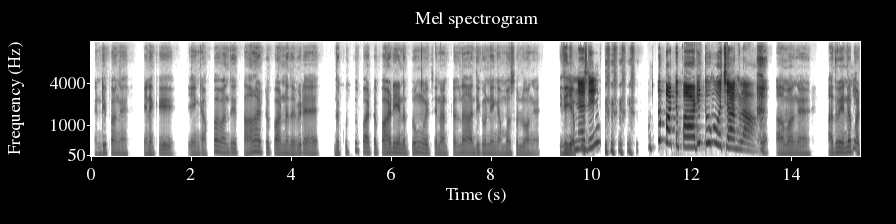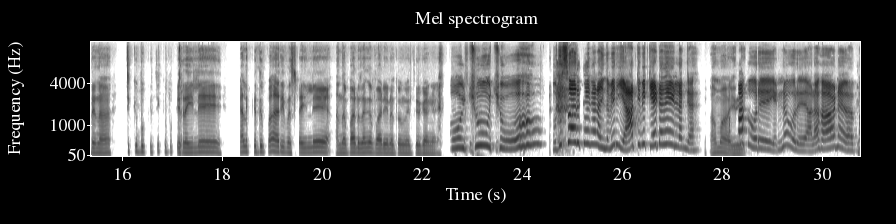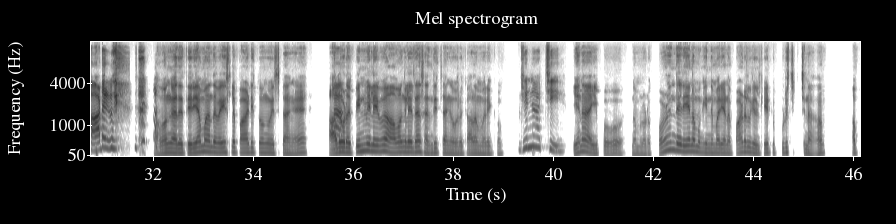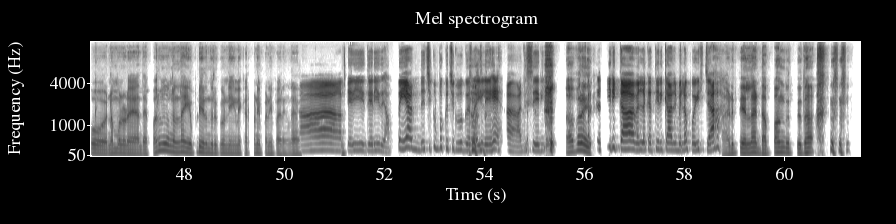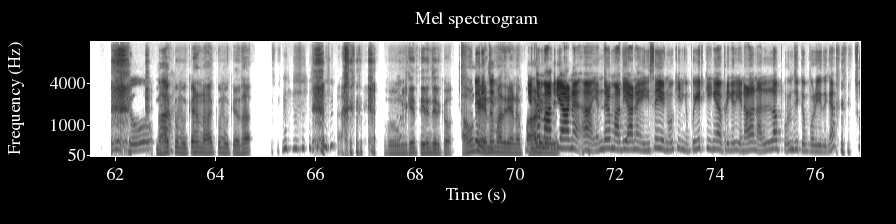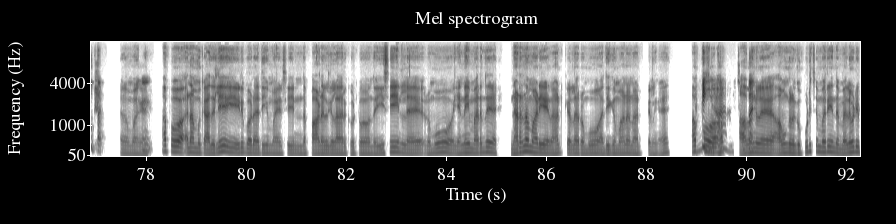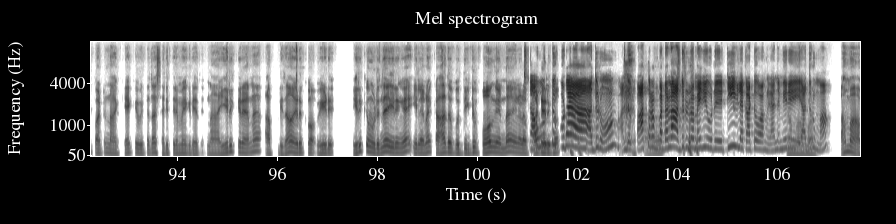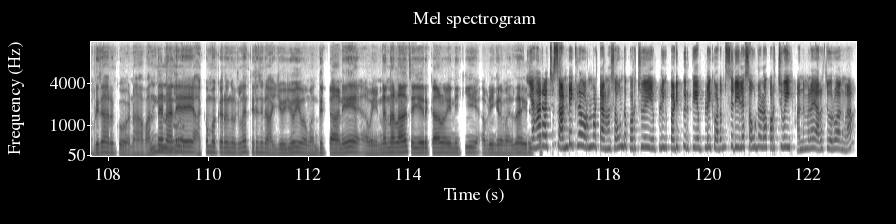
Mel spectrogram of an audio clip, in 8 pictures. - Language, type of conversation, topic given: Tamil, podcast, குடும்பம் உங்கள் இசை ரசனையை எப்படிப் பாதிக்கிறது?
- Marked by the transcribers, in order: surprised: "என்னது! குத்துப்பாட்டு பாடி தூங்க வச்சாங்களா?"; laughing while speaking: "இத எப்ப ஸ்"; tapping; laugh; singing: "சிக்கு புக்கு சிக்கு புக்கு ரெயிலே கலக்குது பார் இவ ஸ்டைலு"; laughing while speaking: "அந்த பாட்டு தாங்க பாடி என்ன தூங்க வைச்ச்சிருக்காங்க"; surprised: "அச்சோச்சோ! புதுசா இருக்குங்க"; laughing while speaking: "நான் இந்த மாரி யார்கிட்டயுமே கேட்டதே இல்லங்க. அப்பாக்கு ஒரு என்ன ஒரு அழகான பாடல்!"; chuckle; horn; drawn out: "ஆ"; singing: "சிக்கு புக்கு சிக்குபுக்கு ரயிலே"; laughing while speaking: "அப்புறம், எ"; chuckle; singing: "கத்திரிக்காய் வெள்ளை கத்திரிக்கா"; laughing while speaking: "போயிடுச்சா?"; other background noise; laughing while speaking: "நாக்குமுக்க, நாக்கு மூக்கா தான். ஓ உங்களுக்கே தெரிஞ்சருக்கும். அவங்க என்ன மாதிரியான பாடுகள்"; laugh; other noise; laugh; in English: "மெலோடி"; laughing while speaking: "அப்படி தான் இருக்கும் வீடு இருக்க … பாட்டு இருக்கும். ஆ"; surprised: "ஐய்யய்யோ!"; laughing while speaking: "ஐய்யயோ! இவன் வந்துட்டானே, அவன் என்னென்னல்லாம் செய்ய இருக்கானோ இன்னிக்கி!"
